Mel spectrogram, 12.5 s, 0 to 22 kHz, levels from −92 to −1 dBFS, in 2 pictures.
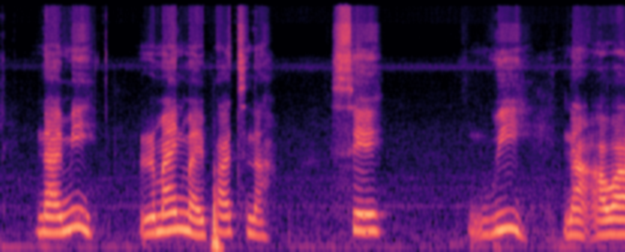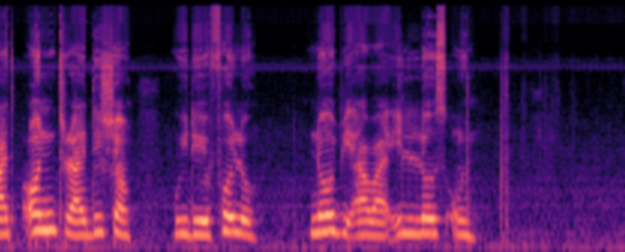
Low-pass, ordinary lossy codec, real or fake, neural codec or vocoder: none; none; fake; vocoder, 48 kHz, 128 mel bands, Vocos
